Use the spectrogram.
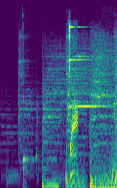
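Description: Cartoonish duck quack sound effect, several bright nasal quacks in quick succession, close and loud, with no talking.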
